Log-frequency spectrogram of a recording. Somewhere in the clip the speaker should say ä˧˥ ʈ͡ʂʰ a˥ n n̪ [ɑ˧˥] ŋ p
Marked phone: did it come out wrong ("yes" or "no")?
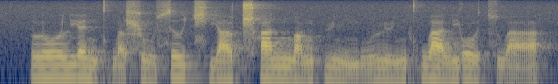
no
